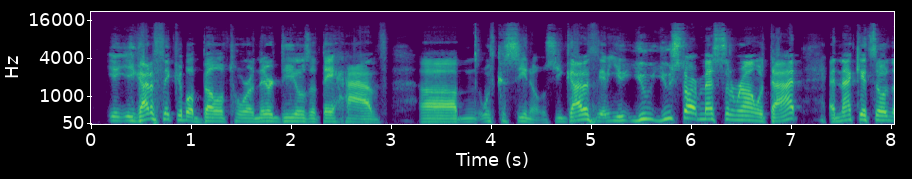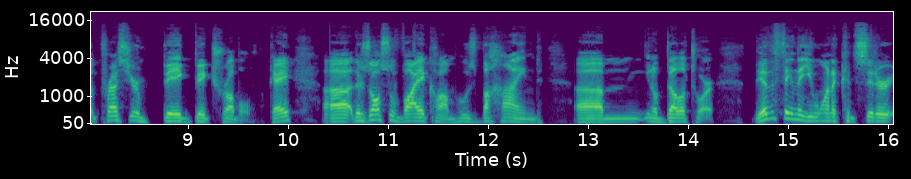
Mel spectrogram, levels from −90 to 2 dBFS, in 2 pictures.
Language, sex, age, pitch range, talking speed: English, male, 30-49, 125-170 Hz, 215 wpm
